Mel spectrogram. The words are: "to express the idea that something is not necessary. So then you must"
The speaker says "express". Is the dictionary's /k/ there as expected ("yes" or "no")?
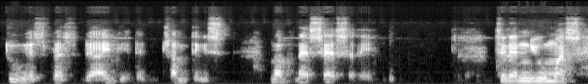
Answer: yes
